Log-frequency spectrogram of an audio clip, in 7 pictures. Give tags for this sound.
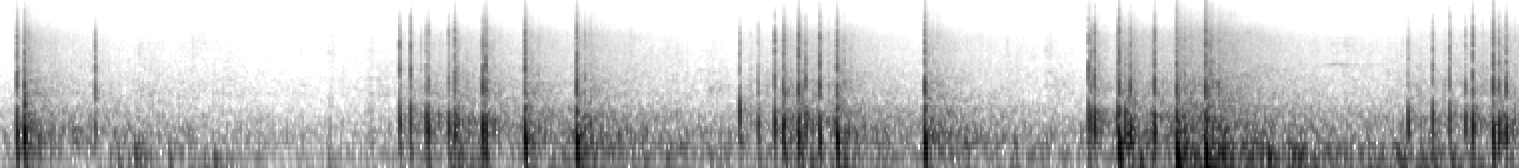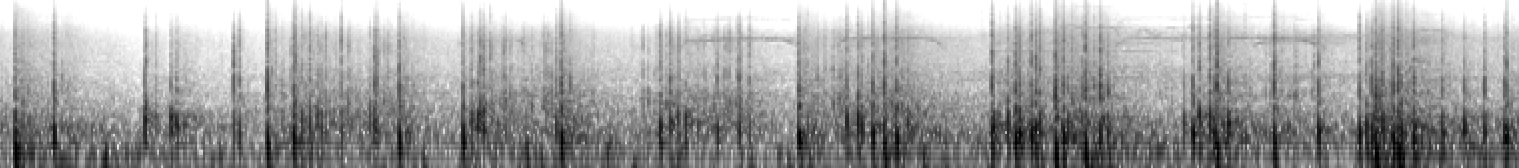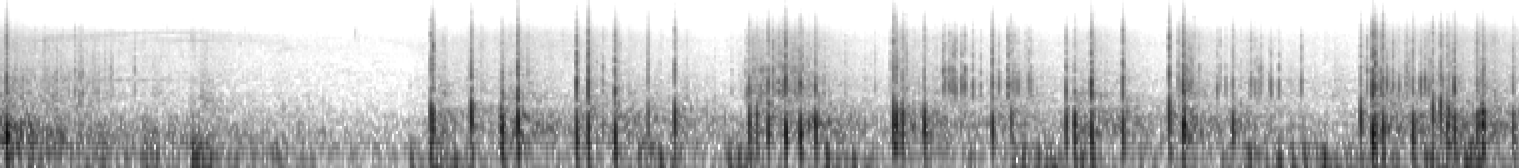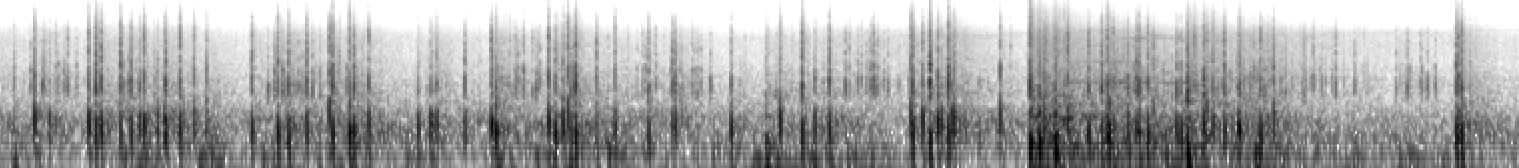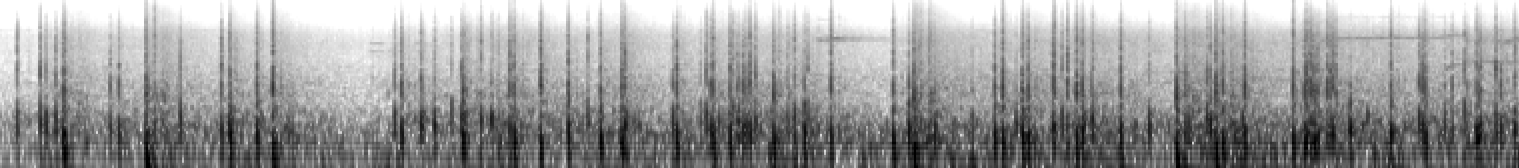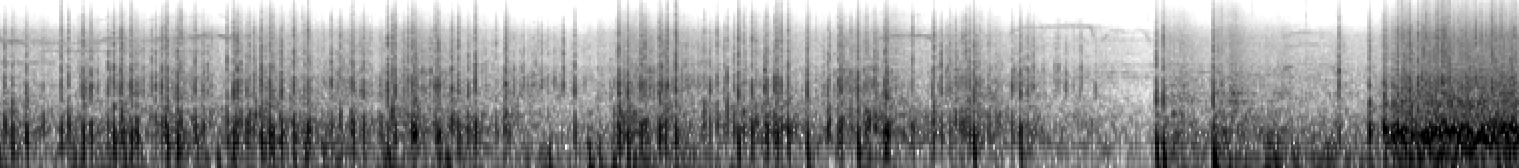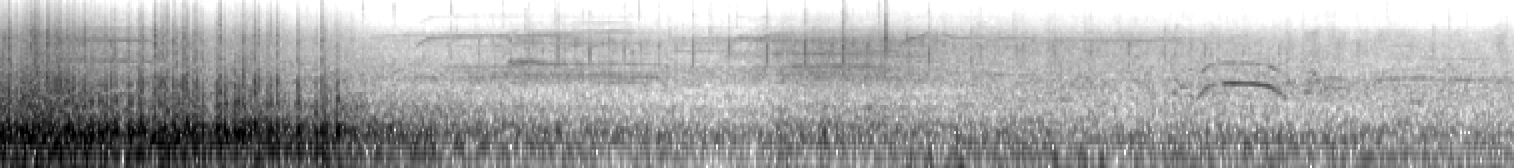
fireworks Canada climax Montreal

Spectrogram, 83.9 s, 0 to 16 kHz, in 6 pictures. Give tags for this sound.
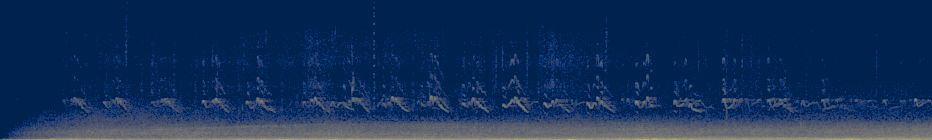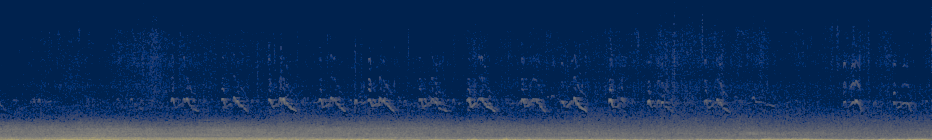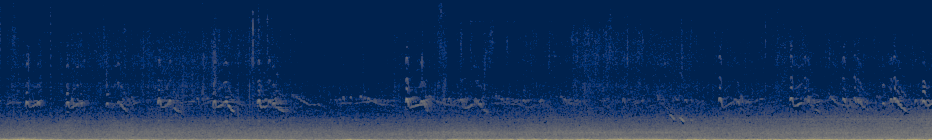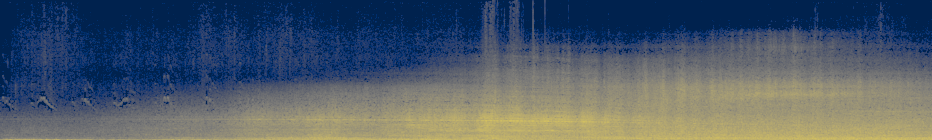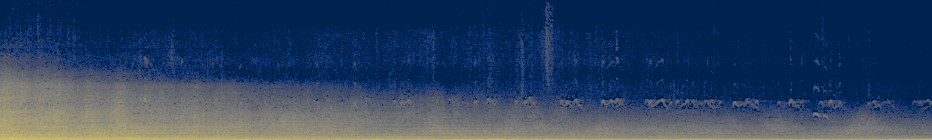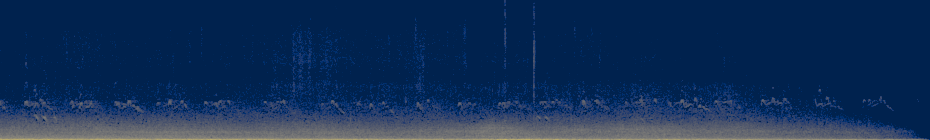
jet a330 flight airbus airplane runway take-off takeoff field-recording

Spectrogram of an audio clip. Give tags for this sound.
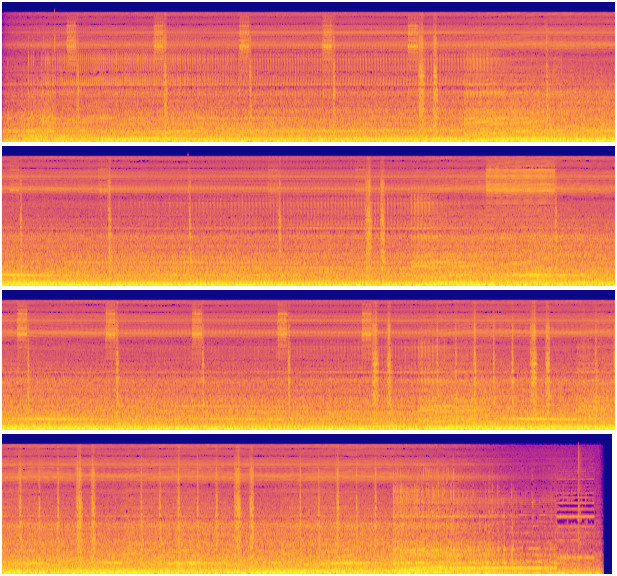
cd dvd electronic glitch mechanical motor read reading scratch scratched spin spinning unreadable

